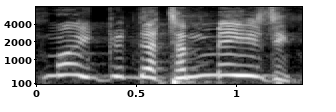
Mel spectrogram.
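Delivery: amazed priest, pitched well up; Father John. Acted. Priest welcoming a parishioner with big news, amazed high voice. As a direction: play the delighted Irish priest, high and exclaiming. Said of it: "And Father John said".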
